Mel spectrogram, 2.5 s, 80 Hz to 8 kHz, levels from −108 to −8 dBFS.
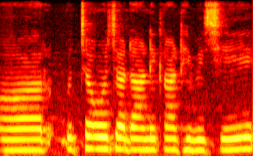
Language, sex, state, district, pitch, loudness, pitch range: Garhwali, female, Uttarakhand, Tehri Garhwal, 205 Hz, -29 LUFS, 200-215 Hz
